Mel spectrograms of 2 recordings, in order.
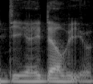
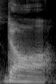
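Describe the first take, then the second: First: It is said as three separate letters. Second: It is said as one word, like 'daw'. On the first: "I like to say" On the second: "a lot of people just pronounce it as"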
